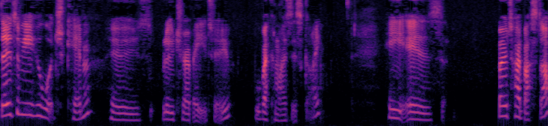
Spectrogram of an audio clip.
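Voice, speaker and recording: With an English accent, a woman with a fairly low pitch and a bright, sharp tone makes very wide pitch swings and big swings in loudness, leaving long, frequent pauses in a dry, close recording with no echo. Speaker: crochet vlogger. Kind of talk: casual vlog. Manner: chatty; fast.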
